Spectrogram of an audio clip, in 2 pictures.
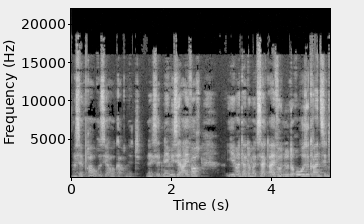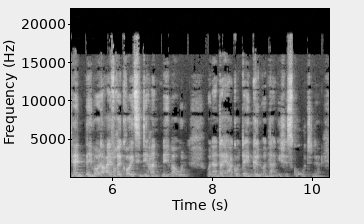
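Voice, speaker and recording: At a fairly quick pace, a woman speaks at medium pitch with monotone, flat intonation. The recording has audible room echo and noticeable background noise. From Baden, southwestern Germany. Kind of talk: casual interview. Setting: hospital room.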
